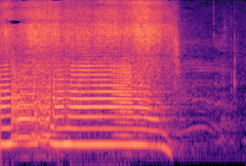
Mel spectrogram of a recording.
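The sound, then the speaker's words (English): A single loud, buzzy shofar blast holds one steady pitch for about a second, then sags downward and breaks off, leaving only faint rustling afterward. “Because I'm going to try to blow this, and it's probably going to kill me.”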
